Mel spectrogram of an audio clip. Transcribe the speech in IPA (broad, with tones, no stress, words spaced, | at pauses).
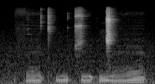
fæ˩˧tʰu˩˧ʈ͡ʂe˩˧ʔ ŋ͡ǁæ˨˥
